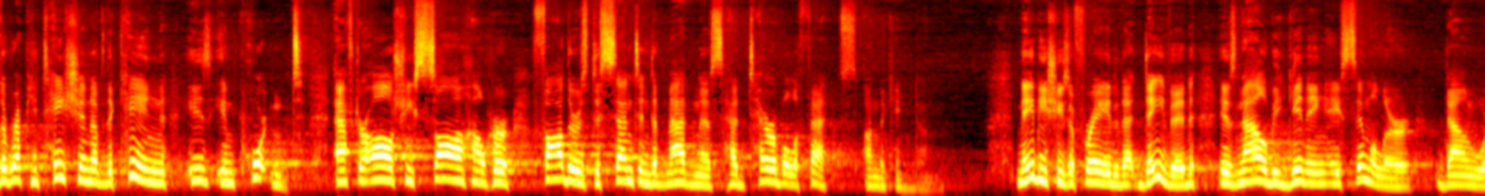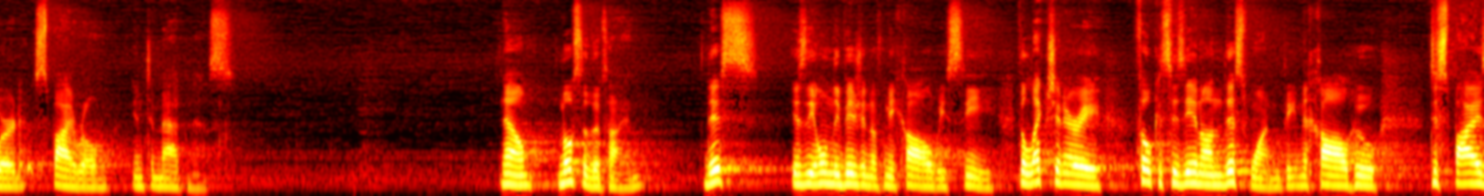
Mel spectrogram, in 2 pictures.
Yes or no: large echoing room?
yes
